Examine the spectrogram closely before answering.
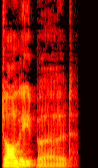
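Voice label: "dolly bird", British English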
